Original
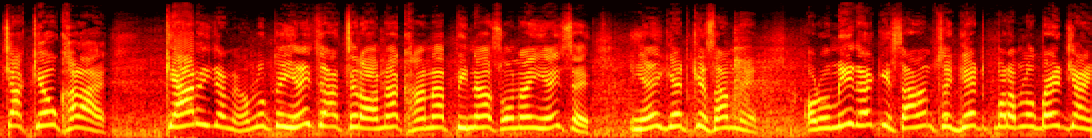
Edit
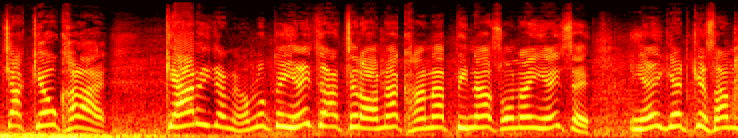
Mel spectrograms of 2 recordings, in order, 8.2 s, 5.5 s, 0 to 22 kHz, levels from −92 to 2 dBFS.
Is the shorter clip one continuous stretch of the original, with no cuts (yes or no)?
yes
